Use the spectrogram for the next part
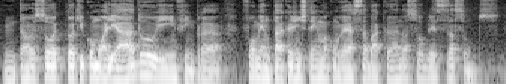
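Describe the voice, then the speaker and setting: Low-voiced man hosting a podcast. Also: fairly even intonation, moderate pace, a little mellow. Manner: friendly, hesitant, many fillers. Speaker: podcast host. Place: office.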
